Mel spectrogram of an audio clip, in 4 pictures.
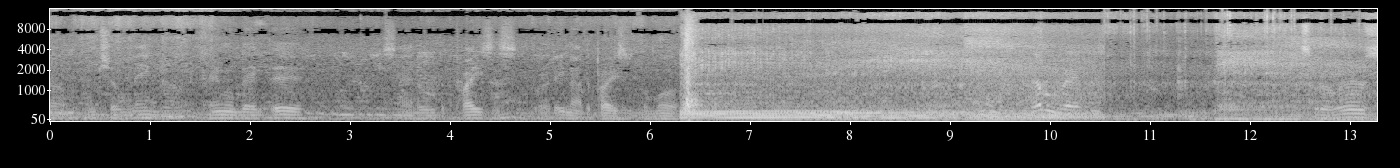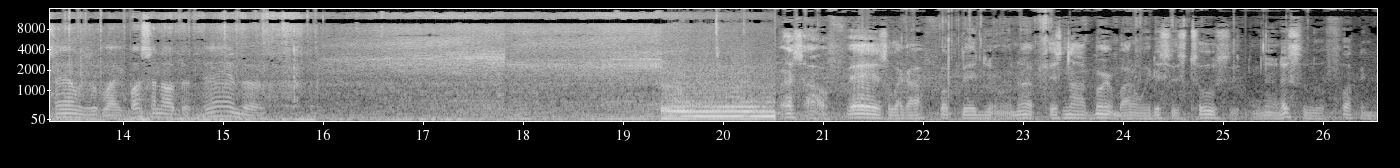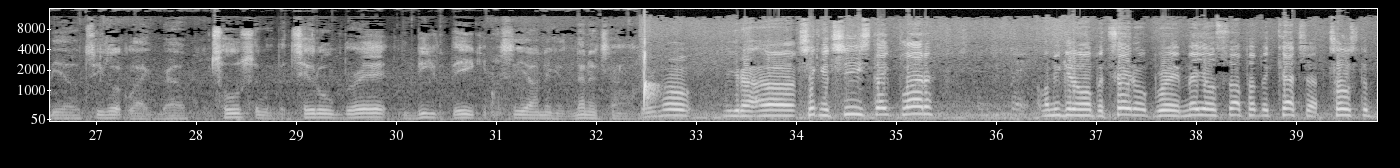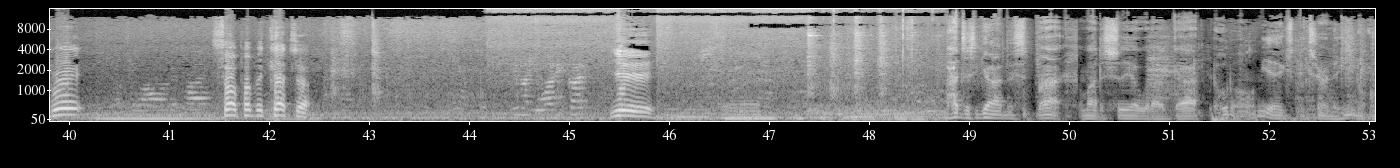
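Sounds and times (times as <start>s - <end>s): city street traffic rumble: 0.0s - 53.0s
low hum: 14.6s - 20.8s
steady hiss: 43.2s - 47.9s.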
